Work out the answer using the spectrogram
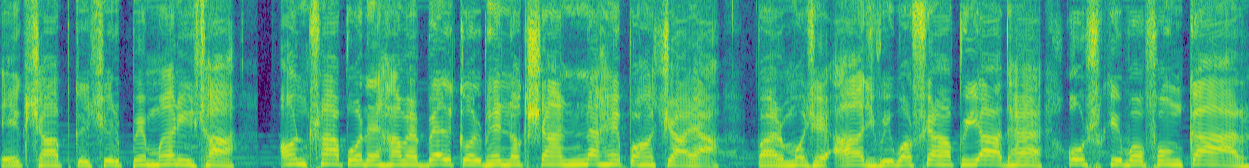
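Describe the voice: A man's cartoonish character voice, high in pitch and very slow in pace, over faint music in the background.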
